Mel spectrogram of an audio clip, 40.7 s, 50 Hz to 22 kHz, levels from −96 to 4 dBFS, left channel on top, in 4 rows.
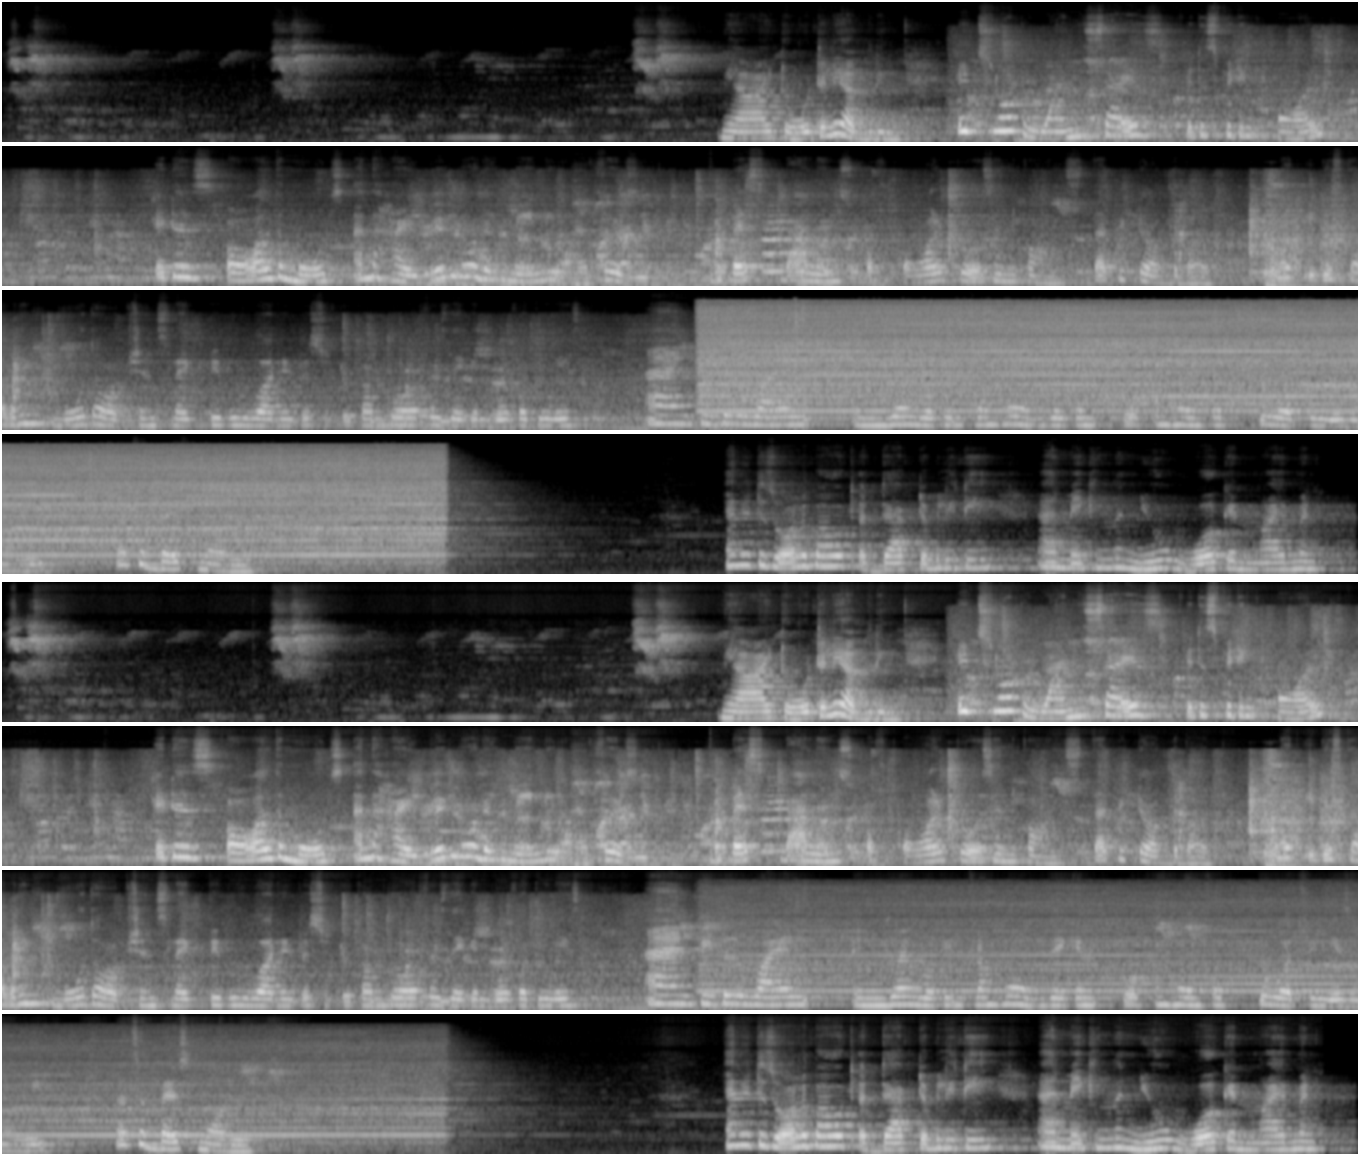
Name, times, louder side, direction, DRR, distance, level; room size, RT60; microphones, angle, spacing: voice 1, 0.1-0.5 2.0-2.4 4.7-10.1 11.3-15.1 15.5-19.3 19.7-24.7 25.2-32.7 35.9-40.4, right 3 dB, 35° right, 0.4 m, -22 dB
sound 1, 7.1-25.9, right 2 dB, 65° right, 0.8 m, -31 dB
sound 2, 25.5-33.9, left 7 dB, 70° left, 0.3 m, -25 dB
27.5 x 16.0 x 2.5 m
head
